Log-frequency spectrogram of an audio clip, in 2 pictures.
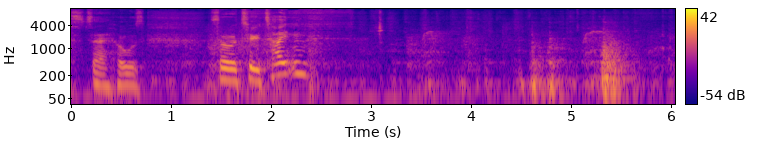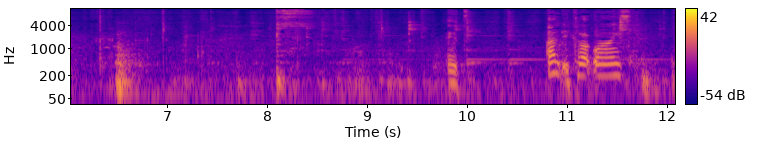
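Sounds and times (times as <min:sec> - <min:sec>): hose fitting knocking and rubbing: 0:01.4 - 0:12.0
squeaks: 0:01.4 - 0:12.0
short gas hiss: 0:02.0 - 0:03.0, 0:08.1 - 0:08.7.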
